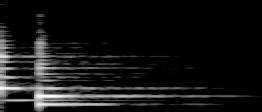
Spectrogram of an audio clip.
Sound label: sfx Button back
